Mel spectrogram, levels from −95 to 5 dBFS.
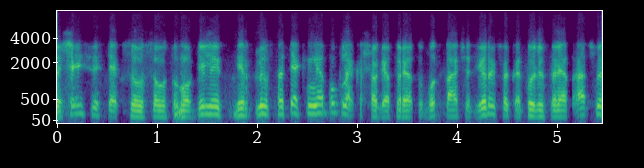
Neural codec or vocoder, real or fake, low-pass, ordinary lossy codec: codec, 16 kHz, 2 kbps, FreqCodec, larger model; fake; 7.2 kHz; Opus, 16 kbps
